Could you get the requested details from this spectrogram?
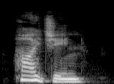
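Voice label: "hygiene", British English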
